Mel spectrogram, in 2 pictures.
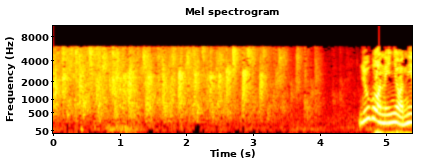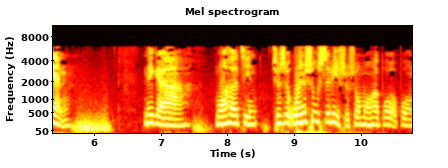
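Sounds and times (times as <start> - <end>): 
audience applause: 0.0 - 4.1
speech: 4.6 - 5.8, 6.8 - 10.7.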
